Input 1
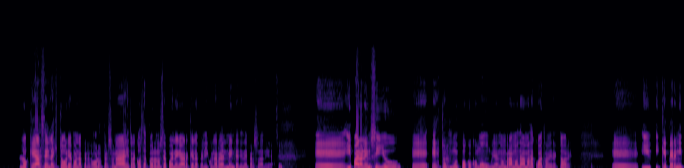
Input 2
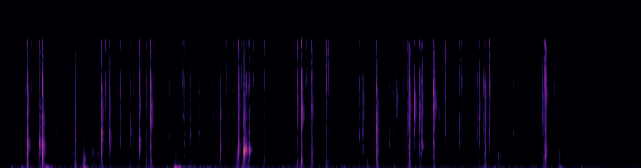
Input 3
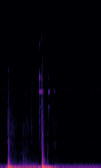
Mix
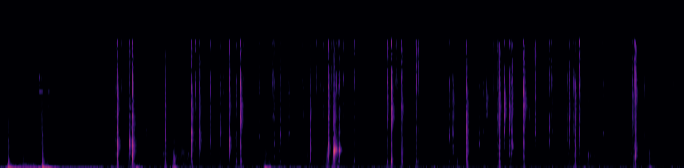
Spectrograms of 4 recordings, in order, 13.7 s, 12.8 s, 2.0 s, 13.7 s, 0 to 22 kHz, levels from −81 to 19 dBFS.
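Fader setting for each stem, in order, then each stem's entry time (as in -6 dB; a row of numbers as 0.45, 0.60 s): off, -2.0 dB, -14.0 dB; off, 1.80 s, 0.00 s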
